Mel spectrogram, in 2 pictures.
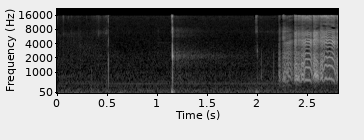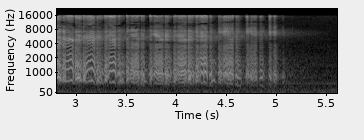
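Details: Baby sugar glider, angry, lets out a sudden rasping buzz lasting about three seconds, fast rhythmic pulses within it, after a quiet stretch with a few soft clicks.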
